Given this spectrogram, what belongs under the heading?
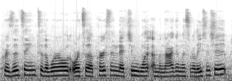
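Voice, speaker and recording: A woman's voice: mid-range voice, fairly even intonation, fairly quick, mellow, a little hiss or hum, rough recording. A woman in her thirties co-hosting a podcast, talking emphatically and repeating her lines for weight. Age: 30s. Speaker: podcast co-host. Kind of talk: casual chat.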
